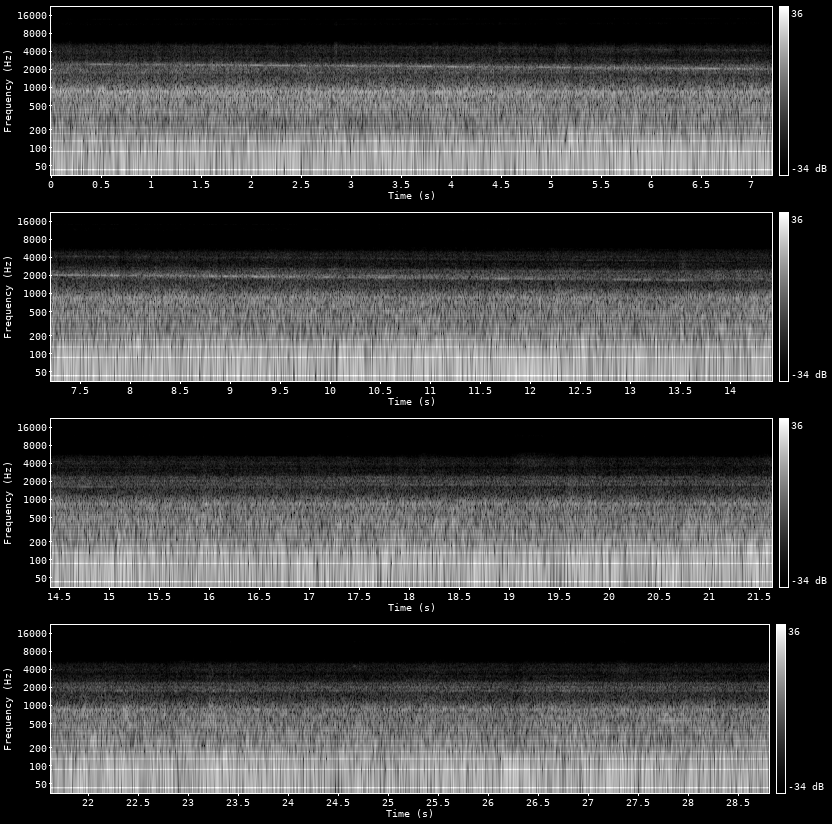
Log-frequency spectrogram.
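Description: Local train running, heard from inside the passenger car: a steady rumble of wheels on the track, with a faint whine that slowly falls in pitch over the first half.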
